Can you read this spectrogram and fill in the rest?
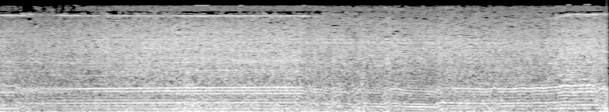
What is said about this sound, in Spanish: pero en todo el sonido del motor vais a notar que hay un zumbido permanente en el motor del coche de Fernando Alonso. Vamos a escucharlo. Oís a altas revoluciones, ese zumbido, esas son las vibraciones.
